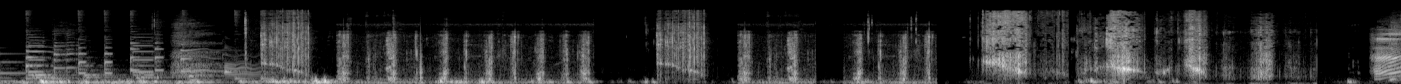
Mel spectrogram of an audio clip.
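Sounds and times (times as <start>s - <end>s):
person chewing crunchy food: 2.6s - 13.2s.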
